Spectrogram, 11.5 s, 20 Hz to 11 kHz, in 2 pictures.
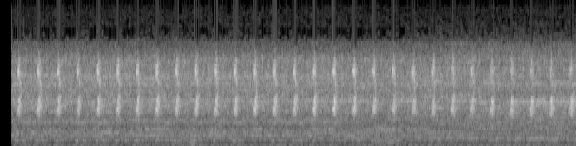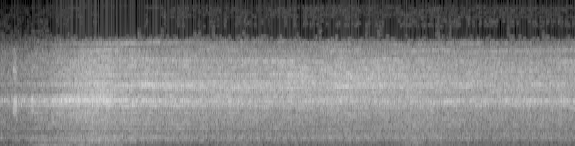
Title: Lifter ticking sound #shorts #car #@AutoMechanic88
